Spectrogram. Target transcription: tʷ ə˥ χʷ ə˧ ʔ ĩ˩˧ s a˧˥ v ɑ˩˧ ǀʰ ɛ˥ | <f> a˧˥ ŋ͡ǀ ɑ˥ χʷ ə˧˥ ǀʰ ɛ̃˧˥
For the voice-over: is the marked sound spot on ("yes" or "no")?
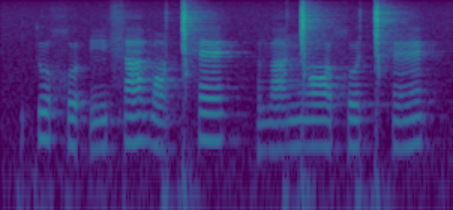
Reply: no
